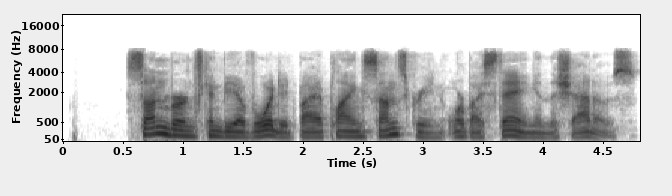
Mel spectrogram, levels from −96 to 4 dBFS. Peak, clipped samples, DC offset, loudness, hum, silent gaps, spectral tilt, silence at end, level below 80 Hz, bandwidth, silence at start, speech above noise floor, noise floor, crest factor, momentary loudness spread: -2 dBFS; under 0.1%; under 0.1%; -20 LUFS; none; none; -4.5 dB/octave; 0.05 s; -58 dBFS; 8.4 kHz; 0.55 s; 38 dB; -58 dBFS; 18 dB; 8 LU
